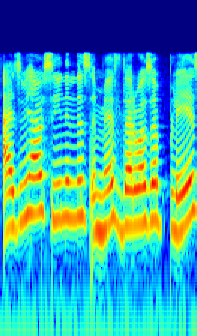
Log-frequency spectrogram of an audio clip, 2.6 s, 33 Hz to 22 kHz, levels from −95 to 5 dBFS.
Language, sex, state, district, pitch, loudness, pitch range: English, female, Maharashtra, Gondia, 315 Hz, -14 LUFS, 275-330 Hz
